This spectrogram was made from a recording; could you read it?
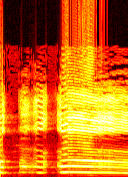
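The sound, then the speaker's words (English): A rooster crows loudly on a rainy day, a short rising note followed by a long sustained cock-a-doodle call, with no talking over it. “But the rooster don't care about the rain.”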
